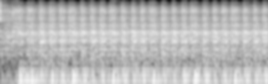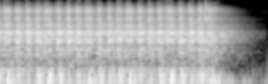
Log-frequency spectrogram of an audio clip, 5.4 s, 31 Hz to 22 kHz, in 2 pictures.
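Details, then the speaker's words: 1998 Honda CBR600 that has sat for about a year; the choke lever only travels halfway. The starter churns at an even pulse, about three a second, with no real catch: crank, no start. Owner suspects dirty carburetors, not confirmed. "So my best guess is it's a case of dirty carburetors."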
